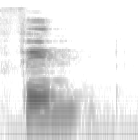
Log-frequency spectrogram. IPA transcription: θɪn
